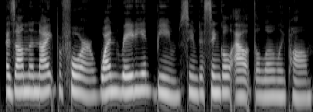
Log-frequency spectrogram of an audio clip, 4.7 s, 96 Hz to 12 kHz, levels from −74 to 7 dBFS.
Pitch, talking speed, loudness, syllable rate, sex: 215 Hz, 190 wpm, -17 LUFS, 5.1 syllables/s, female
